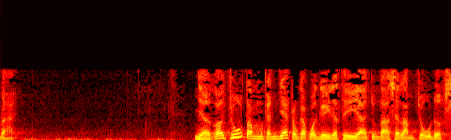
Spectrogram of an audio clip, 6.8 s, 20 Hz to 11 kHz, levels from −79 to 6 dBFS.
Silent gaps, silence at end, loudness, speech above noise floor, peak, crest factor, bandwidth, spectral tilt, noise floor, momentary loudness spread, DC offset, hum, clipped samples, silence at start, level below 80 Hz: none; 0 s; -20 LUFS; 29 dB; -6 dBFS; 16 dB; 5.8 kHz; -10 dB/octave; -48 dBFS; 4 LU; under 0.1%; none; under 0.1%; 0 s; -48 dBFS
